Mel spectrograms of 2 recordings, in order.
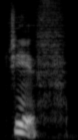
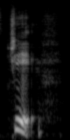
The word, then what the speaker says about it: GIF: Livestream consultant says it's pronounced with the soft G because the creator of the format said that's what it is with the soft G, deliberately paying off the most peanut butter GIF.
